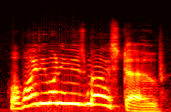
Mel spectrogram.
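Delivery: high, loud indignant protest; outraged little dog. Acted. Dougal indignant at Florence.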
